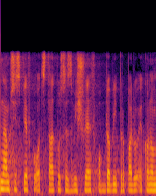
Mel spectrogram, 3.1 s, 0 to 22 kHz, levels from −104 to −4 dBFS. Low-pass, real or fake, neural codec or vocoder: 7.2 kHz; fake; codec, 16 kHz, 4 kbps, FunCodec, trained on LibriTTS, 50 frames a second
